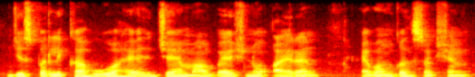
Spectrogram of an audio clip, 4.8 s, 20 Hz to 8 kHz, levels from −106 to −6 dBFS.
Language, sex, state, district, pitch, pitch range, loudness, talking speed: Hindi, male, Uttar Pradesh, Lalitpur, 135 Hz, 125-145 Hz, -18 LUFS, 150 wpm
